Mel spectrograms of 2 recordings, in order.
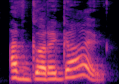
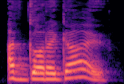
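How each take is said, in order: Both takes have the same delivery.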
